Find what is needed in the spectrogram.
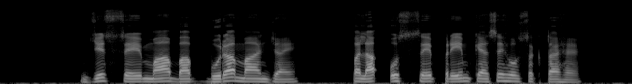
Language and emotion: Punjabi, neutral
